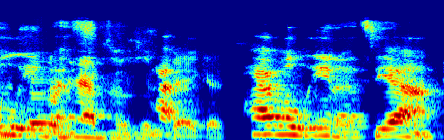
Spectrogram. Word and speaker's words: javelina: say that javelin i have those in vegas javelinas yeah javelinas okay i saw one when i was there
